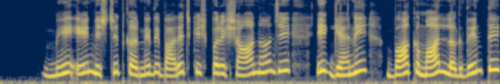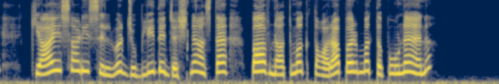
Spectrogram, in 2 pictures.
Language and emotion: Dogri, fearful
